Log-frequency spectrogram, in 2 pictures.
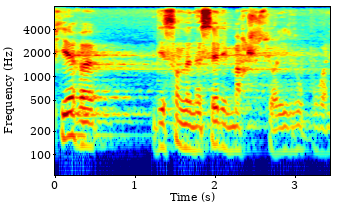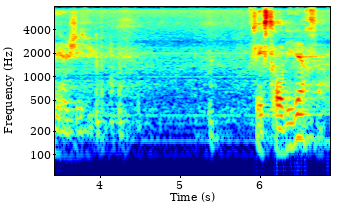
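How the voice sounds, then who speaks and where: Male preacher with a mellow, measured delivery and an echoey hall sound. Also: mid-range voice, slight background noise. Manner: slow, measured, dropping soft on quoted words. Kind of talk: sermon. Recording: echoey hall with long reverb.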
